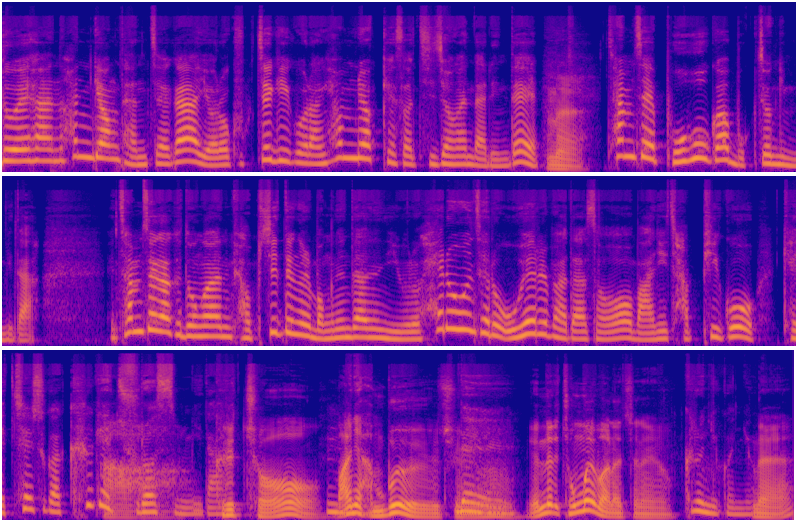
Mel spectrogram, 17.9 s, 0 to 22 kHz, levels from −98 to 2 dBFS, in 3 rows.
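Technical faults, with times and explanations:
No technical faults are audible in this speech recording.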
